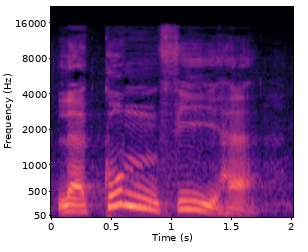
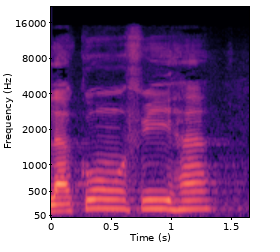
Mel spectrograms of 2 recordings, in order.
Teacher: Sebab mim dengan huruf waw dan min dengan huruf fa, dia sudut makhrajnya dekat. Ketiga-tiganya melibatkan bibir belaka. Mim bibir, fa juga bibir, waw juga bibir. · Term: izhar syafawi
